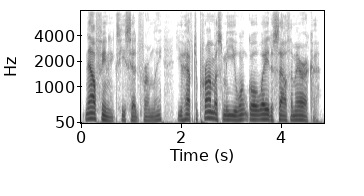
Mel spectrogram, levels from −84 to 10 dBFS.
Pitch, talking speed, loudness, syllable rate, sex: 115 Hz, 210 wpm, -17 LUFS, 5.6 syllables/s, male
